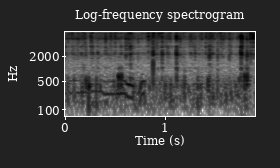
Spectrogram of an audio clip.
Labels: {"label": "biophony, cascading saw", "recorder": "HydroMoth"}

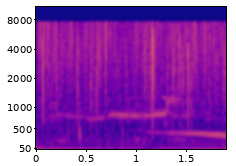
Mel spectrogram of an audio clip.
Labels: {"label": "biophony", "recorder": "SoundTrap 300"}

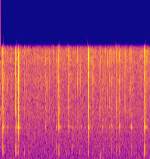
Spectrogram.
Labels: {"label": "ambient", "recorder": "HydroMoth"}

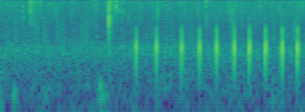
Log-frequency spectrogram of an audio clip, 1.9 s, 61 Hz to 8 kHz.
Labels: {"label": "biophony, knock", "recorder": "SoundTrap 500"}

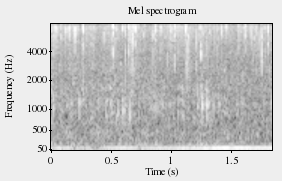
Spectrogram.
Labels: {"label": "anthrophony, boat engine", "recorder": "SoundTrap 500"}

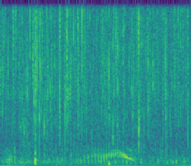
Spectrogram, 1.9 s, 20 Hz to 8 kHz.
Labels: {"label": "biophony", "recorder": "SoundTrap 300"}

